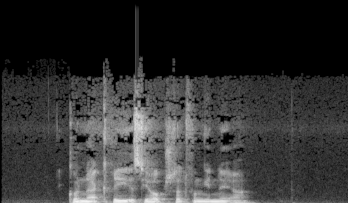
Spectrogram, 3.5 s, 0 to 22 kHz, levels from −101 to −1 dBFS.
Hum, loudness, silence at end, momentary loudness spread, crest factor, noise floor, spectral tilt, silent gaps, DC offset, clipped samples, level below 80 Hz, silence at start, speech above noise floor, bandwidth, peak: none; -15 LUFS; 1 s; 10 LU; 18 dB; -61 dBFS; -4.5 dB/octave; none; under 0.1%; under 0.1%; -44 dBFS; 0.7 s; 47 dB; 14 kHz; 0 dBFS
